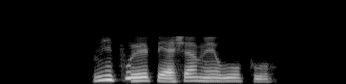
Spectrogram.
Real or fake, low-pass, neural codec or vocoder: fake; 3.6 kHz; codec, 16 kHz, 1 kbps, FunCodec, trained on LibriTTS, 50 frames a second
